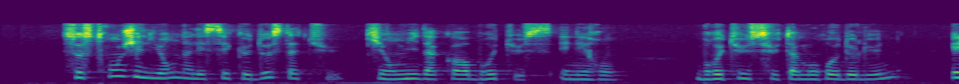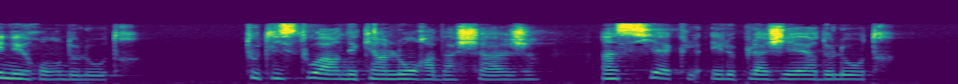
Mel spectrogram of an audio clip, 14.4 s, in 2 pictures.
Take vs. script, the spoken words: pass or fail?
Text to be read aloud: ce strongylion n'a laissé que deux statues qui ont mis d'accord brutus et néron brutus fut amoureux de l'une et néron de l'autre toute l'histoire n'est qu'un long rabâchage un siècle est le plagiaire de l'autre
pass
